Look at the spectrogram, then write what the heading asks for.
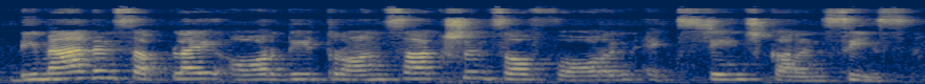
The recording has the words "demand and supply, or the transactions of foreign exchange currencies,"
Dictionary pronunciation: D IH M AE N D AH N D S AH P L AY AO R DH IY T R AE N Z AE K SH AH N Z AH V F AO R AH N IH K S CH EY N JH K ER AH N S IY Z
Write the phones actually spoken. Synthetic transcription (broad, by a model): D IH M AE N D AH N D S AH P L AY AO R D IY T R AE N S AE K SH AH N S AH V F AO R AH N IH K S CH EY N JH K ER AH N S IY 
